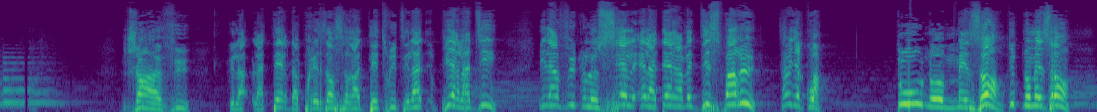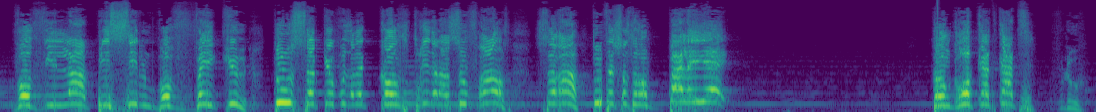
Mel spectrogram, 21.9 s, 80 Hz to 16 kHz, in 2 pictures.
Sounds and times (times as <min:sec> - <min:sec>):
Music: 0:00.0 - 0:21.9
Speech: 0:01.3 - 0:08.3, 0:09.0 - 0:18.3, 0:20.3 - 0:21.8.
